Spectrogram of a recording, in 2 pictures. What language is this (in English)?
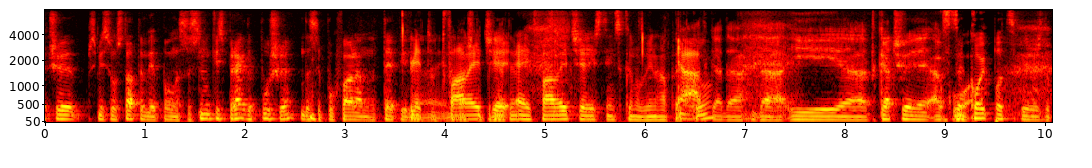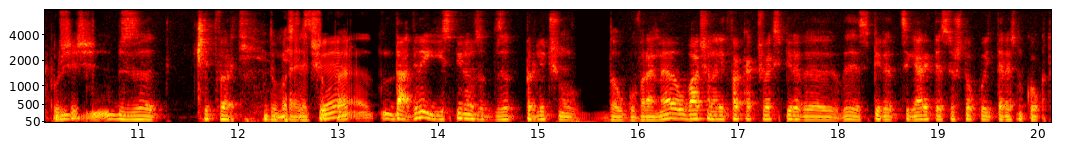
Bulgarian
